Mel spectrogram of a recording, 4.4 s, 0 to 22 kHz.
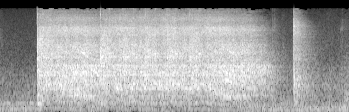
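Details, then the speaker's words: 2006 Honda TRX300EX quad, rebuilt starter using old parts, exhaust just fixed: high steady whir about three seconds, no cranking beat, starter spins without engaging engine; owner suspects starter gear dropped off. "That don't sound good at all. I hope that starter gear didn't drop."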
